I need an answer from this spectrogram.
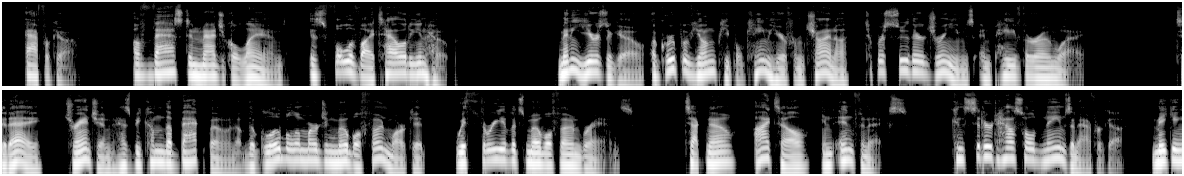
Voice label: EN VIDEO; TRANSSION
